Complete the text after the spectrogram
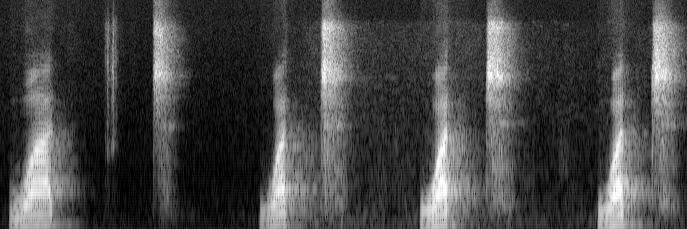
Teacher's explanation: antes que usted haga ese sonido de T, usted se detiene y después dice ch.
